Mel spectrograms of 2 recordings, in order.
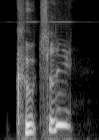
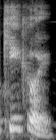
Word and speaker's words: Kuechly: So in 2019, this linebacker played for the Panthers, Luke Kuechly. – Oh no, Kuechly.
